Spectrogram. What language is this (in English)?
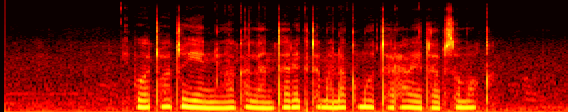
Kalenjin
